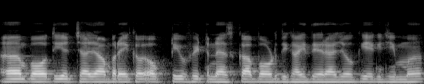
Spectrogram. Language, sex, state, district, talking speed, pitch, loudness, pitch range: Hindi, male, Chandigarh, Chandigarh, 270 wpm, 125 Hz, -17 LUFS, 120-125 Hz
